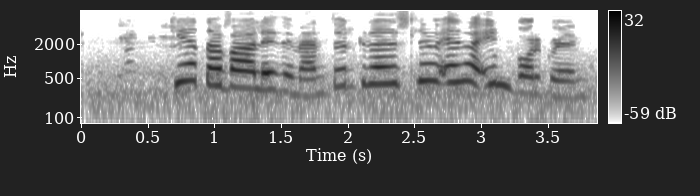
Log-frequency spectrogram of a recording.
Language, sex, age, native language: Icelandic, female, 18-19, Icelandic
